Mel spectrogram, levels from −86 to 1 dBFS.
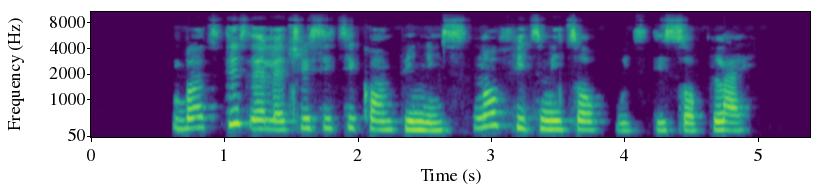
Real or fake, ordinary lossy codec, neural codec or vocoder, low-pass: real; AAC, 48 kbps; none; 9.9 kHz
